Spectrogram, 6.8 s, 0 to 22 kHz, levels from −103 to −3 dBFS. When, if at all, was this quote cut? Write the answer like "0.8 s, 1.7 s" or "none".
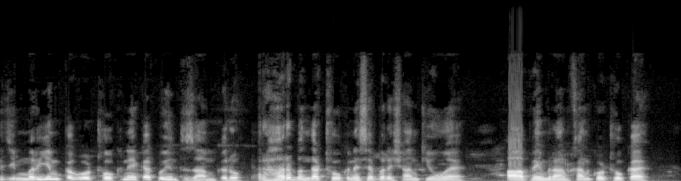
2.7 s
